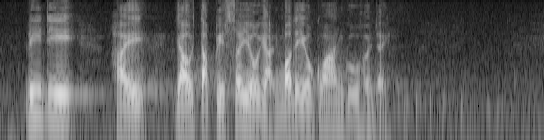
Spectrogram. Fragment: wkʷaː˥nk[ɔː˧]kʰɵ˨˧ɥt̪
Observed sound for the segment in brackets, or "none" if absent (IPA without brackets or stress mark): uː˧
